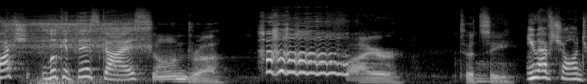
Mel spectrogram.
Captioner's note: laughs smugly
